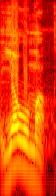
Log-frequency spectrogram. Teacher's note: واویلین کو نرم آواز کے ساتھ جلد ادا کریں گے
